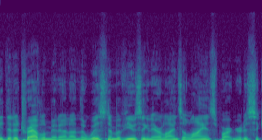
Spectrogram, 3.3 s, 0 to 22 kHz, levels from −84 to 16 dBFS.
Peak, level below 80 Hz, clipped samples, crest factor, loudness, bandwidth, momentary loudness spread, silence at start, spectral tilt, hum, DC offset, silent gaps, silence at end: 0 dBFS; -34 dBFS; under 0.1%; 16 dB; -18 LUFS; 15 kHz; 6 LU; 0 s; -6 dB/octave; none; under 0.1%; none; 0 s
